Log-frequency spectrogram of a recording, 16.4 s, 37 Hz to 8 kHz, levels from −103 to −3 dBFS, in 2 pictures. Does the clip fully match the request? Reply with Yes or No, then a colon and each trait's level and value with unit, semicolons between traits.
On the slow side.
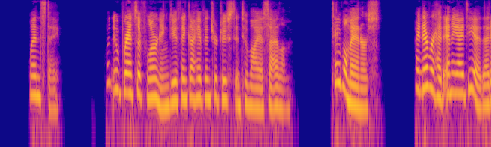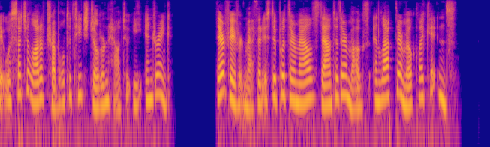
No: fast, 205 wpm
